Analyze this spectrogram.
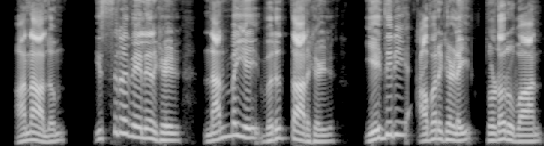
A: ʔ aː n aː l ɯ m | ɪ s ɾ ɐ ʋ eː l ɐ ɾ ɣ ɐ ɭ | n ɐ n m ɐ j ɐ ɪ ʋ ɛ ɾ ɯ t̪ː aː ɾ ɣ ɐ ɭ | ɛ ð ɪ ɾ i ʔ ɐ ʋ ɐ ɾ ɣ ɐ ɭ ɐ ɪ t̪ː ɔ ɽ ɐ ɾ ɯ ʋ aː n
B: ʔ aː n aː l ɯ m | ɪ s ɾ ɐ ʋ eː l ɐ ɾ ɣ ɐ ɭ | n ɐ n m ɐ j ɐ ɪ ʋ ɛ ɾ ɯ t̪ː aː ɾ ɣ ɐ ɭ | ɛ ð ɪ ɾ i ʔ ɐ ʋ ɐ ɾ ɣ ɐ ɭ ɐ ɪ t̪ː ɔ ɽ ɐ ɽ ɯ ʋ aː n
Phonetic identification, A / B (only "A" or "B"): A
